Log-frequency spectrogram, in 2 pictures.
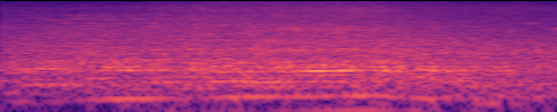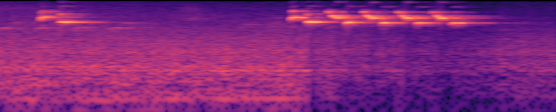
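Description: A European goldfinch gives one short chirp, then a quick run of about seven bright, tinkling high notes, over a steady rumble of traffic.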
